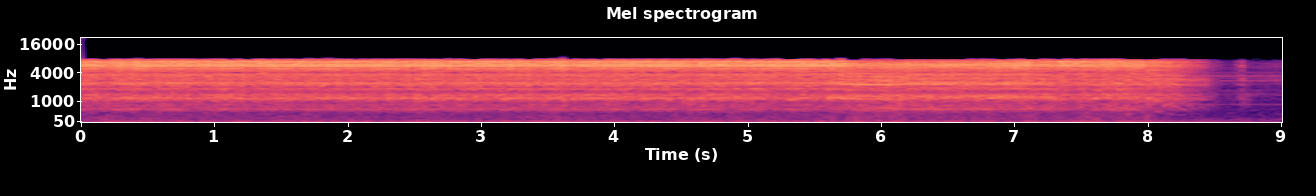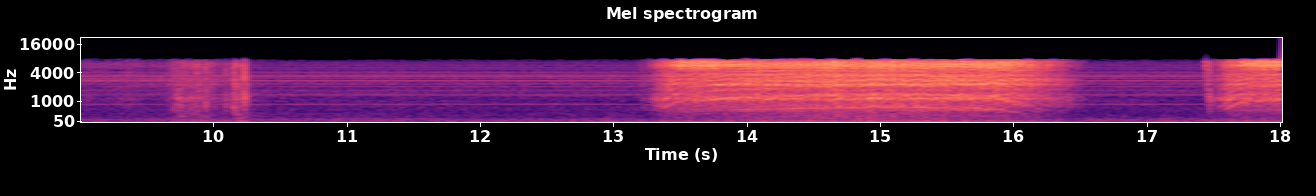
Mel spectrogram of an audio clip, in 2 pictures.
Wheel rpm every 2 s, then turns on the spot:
160, 160, 160, 150, 20, 10, 40, 150, 30.
8-10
